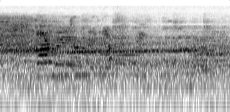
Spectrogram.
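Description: Bombardier Innovia light-metro train running along elevated track, heard from inside the car: a steady low hum and running noise, with people talking over it.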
